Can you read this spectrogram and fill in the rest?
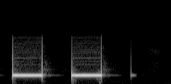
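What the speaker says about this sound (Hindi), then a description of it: "फोन उन्होंने काट दिया है" Telephone busy tone after the other party hangs up: two loud, even beeps at a steady pitch, each about a third of a second, then a brief clipped blip, heard alone with no talk.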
